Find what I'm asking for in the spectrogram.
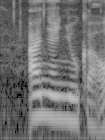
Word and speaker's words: Añañuca: Bueno, el cómo nació igual nos contaste un poco, pero de qué se trata la ruta de las Añuñucas, ¿cierto? – Añuñucas. Sí. – Añañuca, oye, lo digo, soy pésima pronunciando cosas que no conozco. – Con la ñ. – Con la ñ, claro.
